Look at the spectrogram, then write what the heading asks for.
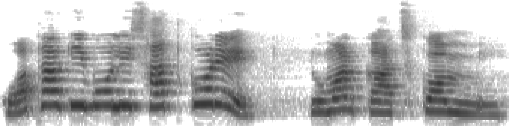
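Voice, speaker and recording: An extremely high-pitched village wife from a cartoon, acted by a woman. She scolds righteously, nagging with sarcasm and a sharp tongue. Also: animated, measured pace, lo-fi sound, exaggerated voice. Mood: sarcastic, scornful. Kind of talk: cartoon dialogue acting.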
